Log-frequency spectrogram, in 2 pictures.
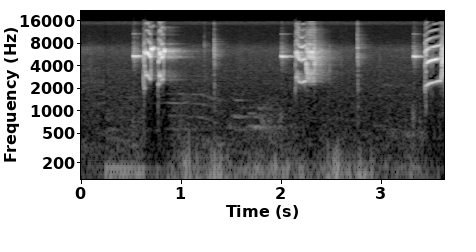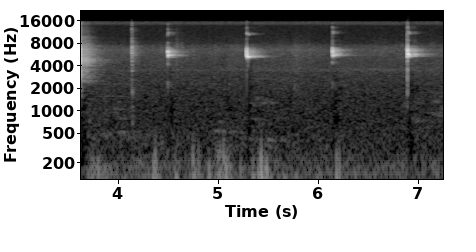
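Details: Female fighter lovebird used to goad rival lovebirds. Three strong, harsh squawks are followed by short, sharp, high chips. A faint low rumble of handling noise runs underneath.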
